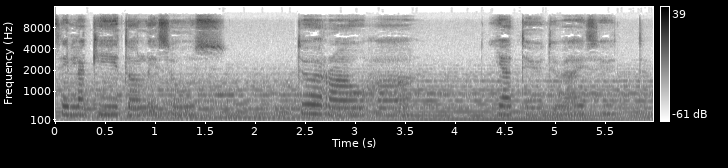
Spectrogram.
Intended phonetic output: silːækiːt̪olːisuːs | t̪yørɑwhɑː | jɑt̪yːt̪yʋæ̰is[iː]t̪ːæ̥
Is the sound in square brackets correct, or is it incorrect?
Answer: incorrect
